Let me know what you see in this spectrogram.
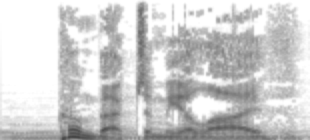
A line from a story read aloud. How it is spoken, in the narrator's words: said, his voice choking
